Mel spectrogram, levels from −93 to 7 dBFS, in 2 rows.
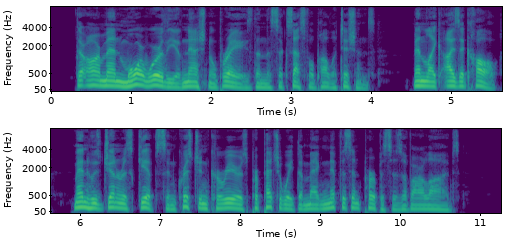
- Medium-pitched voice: No, low, 115 Hz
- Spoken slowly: No, average, 160 wpm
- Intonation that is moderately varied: Yes, average, 4.6 semitones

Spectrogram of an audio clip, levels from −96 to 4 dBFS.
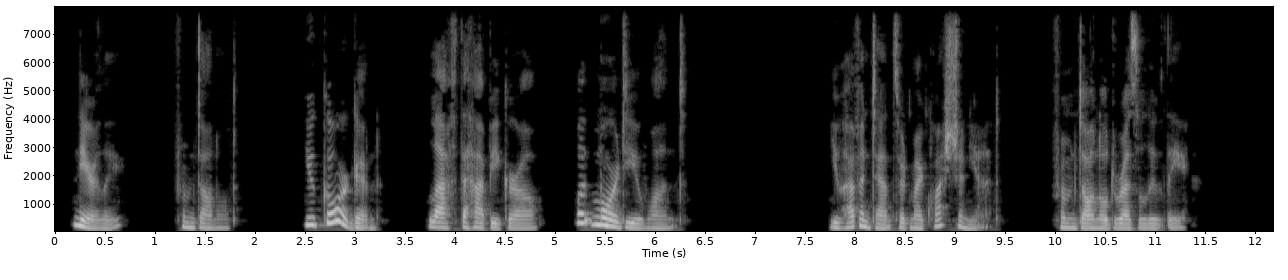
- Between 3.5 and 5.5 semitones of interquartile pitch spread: Yes, average, 4.0 semitones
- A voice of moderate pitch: Yes, medium, 160 Hz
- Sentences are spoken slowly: Yes, slow, 125 wpm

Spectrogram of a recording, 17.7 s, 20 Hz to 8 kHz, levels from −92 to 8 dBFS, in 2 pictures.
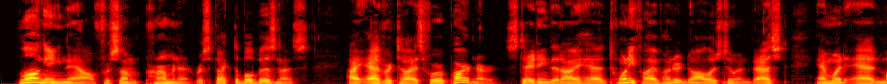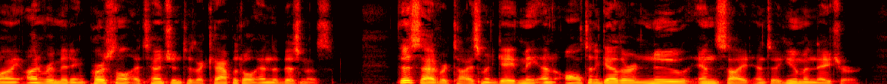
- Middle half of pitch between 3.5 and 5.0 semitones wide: No, wide, 5.6 semitones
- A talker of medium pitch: No, low, 120 Hz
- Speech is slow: No, average, 145 wpm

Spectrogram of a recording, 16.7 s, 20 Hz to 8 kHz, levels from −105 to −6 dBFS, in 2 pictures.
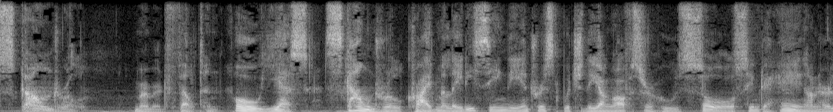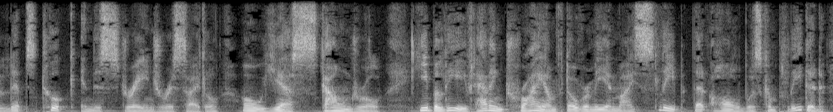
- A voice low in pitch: Yes, very low, 95 Hz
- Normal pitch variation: No, wide, 7.3 semitones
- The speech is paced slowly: No, average, 160 wpm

